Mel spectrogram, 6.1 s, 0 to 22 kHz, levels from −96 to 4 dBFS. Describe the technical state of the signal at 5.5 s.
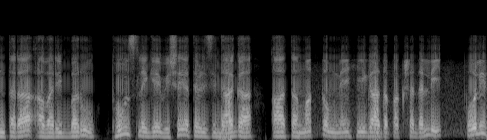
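At 5.5 s the speech carries a block size mismatch (padded), present across the whole clip. Each block is topped up with zeros, leaving a tiny gap 100 times a second. That produces a steady 100 Hz buzz and a delivery about 8% slow at normal pitch. A waveform shows regular dropouts every 10 ms, and a spectrogram shows evenly spaced vertical notches.

The moment also falls inside a stretch from 3.75 s to the end where the sound is band-limited, dull and boxy, with a faint new background noise. The likely cause is an input switched to a poorer device. The switch at 3.75 s has no silence and no level jump. On a spectrogram the upper energy stops abruptly at that line, with a thin noise floor filling the gaps below.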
